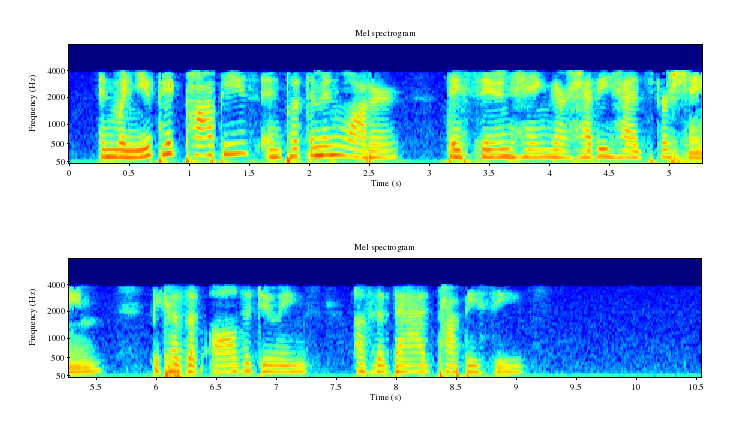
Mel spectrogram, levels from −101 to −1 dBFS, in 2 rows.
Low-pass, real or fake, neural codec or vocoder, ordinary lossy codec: 7.2 kHz; real; none; AAC, 16 kbps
